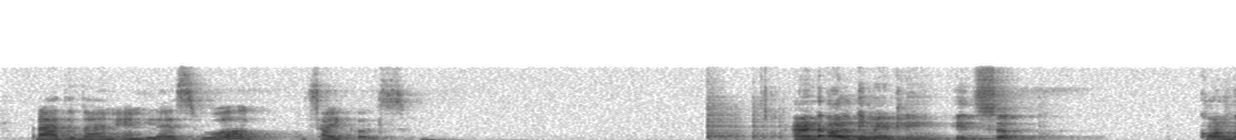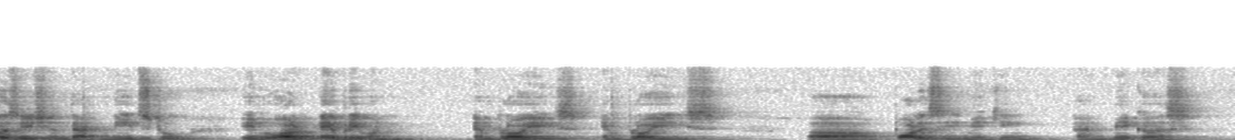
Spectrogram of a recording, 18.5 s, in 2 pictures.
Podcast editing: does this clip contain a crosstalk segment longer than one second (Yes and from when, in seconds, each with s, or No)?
No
